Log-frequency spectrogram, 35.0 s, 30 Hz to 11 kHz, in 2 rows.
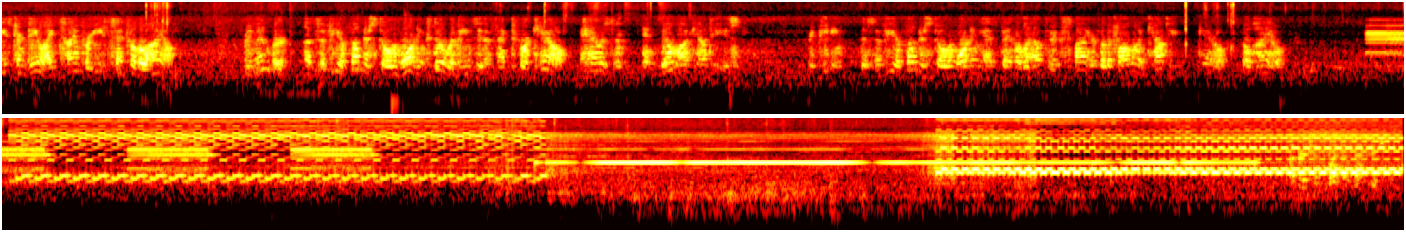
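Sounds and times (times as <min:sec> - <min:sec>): steady warning alarm tone: 0:17.1 - 0:35.0
fast pulsing alarm beep: 0:17.6 - 0:35.0
rapid beeping: 0:17.6 - 0:35.0
warbling data bursts: 0:17.6 - 0:35.0.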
